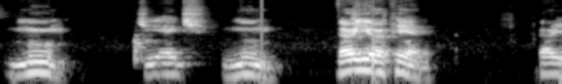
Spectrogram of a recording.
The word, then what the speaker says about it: Mumm: later so it's not it's not mum it's not mom it's moon gh moon very European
